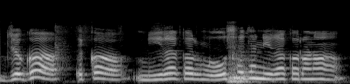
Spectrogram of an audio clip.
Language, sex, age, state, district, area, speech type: Odia, female, 60+, Odisha, Kendujhar, urban, spontaneous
